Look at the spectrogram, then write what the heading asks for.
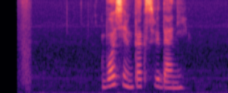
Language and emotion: Russian, neutral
